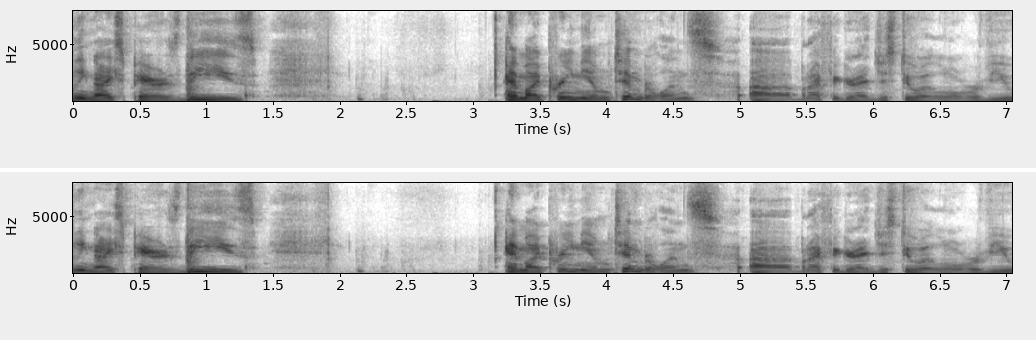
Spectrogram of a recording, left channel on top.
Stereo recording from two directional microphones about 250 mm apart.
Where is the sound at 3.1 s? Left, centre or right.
Centre.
